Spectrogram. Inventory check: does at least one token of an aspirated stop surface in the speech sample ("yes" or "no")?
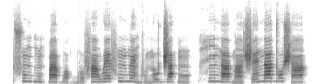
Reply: no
